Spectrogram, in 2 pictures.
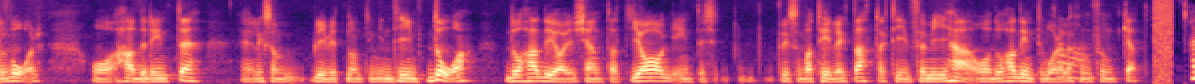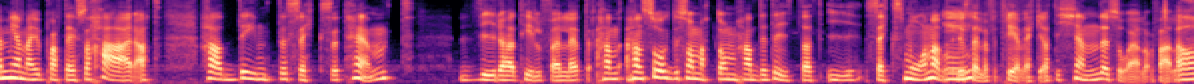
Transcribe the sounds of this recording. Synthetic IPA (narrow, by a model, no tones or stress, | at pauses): lvoːɾɔhad̪ːəd̪ɛɪnt̪ə | lɪksɔmbliːvɪt̪nɔnt̪ʰɪŋɪ̰nt̪ʰiːmt̪d̪ɔ | d̪ɔɦad̪ːəjɑːjɵɕɛnt̪at̪ʰjɑːɡɪ̰nt̪ə | lɪksɔmvaʈʰːɪlːɾɛklɪt̪at̪ɾak̚t̪ʰiːvfœɾmɛjɦæɾɔ̰d̪ɔɦad̪ːəɪnt̪əvoːɾɛ̰la̰ɧuːnfɵŋka̰t̪hanmeːnajɵpʰɔat̪̚d̪ɛæʂɔhæːɾa̰t̪had̪ːəɪnt̪əsɛksɛt̪hɛnt̪ | vɪd̪ɛhæːʈʰɪlːfɛlːət̪hanɦansoːɡ̚d̪ɛsɔmat̪̚d̪ɔmhad̪ːəd̪ɛjt̪at̪ʰɪsɛksmoːnad̪əɾɪst̪ɛlːəfœʈʰɾḛːvɛ̰kːəɾat̪̚d̪ɛɕɛnd̪əsɔ̰ɪ̰a̰lːa̰fa̰lː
